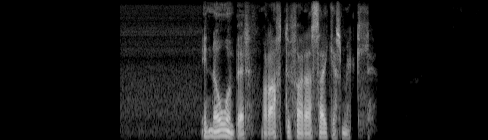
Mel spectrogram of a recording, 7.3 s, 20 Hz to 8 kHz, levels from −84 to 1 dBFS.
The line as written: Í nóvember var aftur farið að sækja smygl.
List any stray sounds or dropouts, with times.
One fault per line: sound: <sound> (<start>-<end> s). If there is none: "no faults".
no faults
